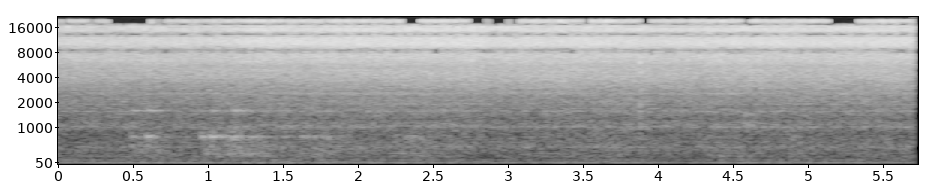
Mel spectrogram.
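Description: Fresh red pepper sautéing in a pan for turkey curry, a steady soft hiss and sizzle that runs continuously and evenly throughout at moderate level.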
